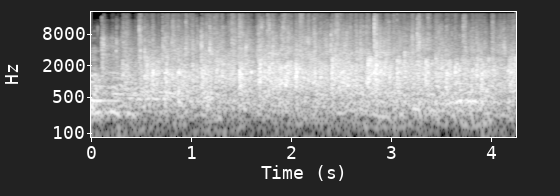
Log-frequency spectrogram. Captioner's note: applause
